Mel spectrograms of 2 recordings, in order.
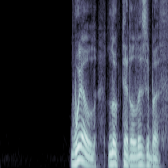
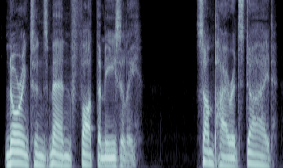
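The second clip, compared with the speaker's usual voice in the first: ordinary delivery, nothing marked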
